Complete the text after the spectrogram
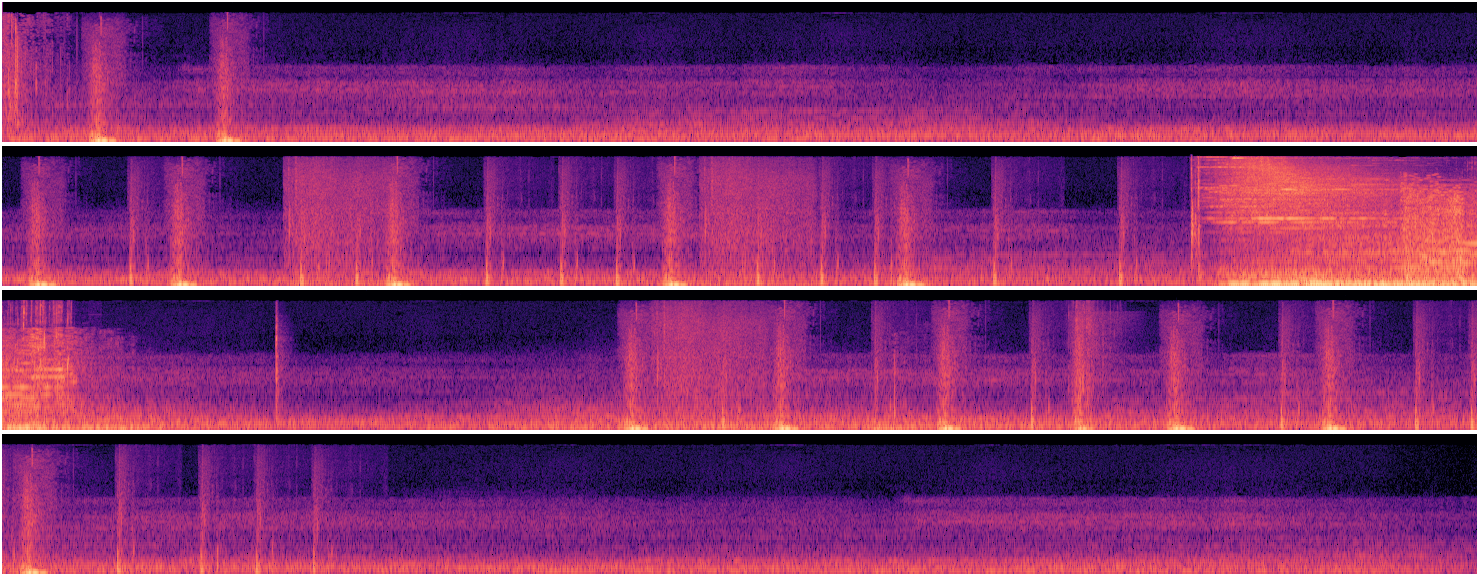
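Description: Soft, dark game music plays steadily.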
